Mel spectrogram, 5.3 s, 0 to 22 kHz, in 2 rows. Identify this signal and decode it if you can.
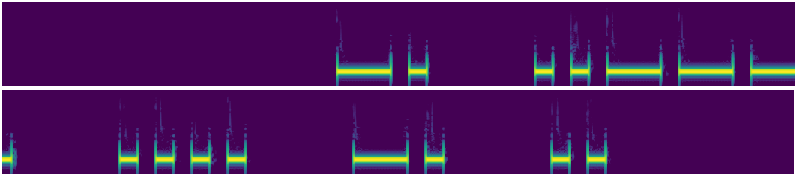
Morse code, heard as a keyed tone, about 20 wpm, spaced as for 15 wpm, 700 Hz. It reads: N2HNI
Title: 122 Lesson 20g - Number 3 - Call Signs 20wpm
